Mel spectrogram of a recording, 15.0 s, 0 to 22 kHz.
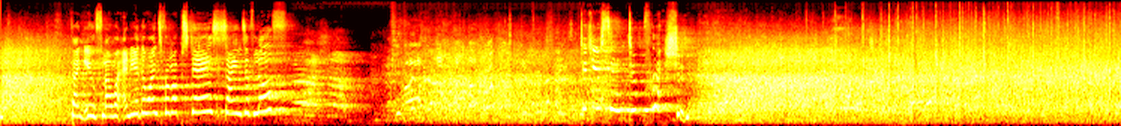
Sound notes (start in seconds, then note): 0.0 audience laughing; 4.1 audience member yells; 9.0 audience laughing; 11.3 audience clapping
